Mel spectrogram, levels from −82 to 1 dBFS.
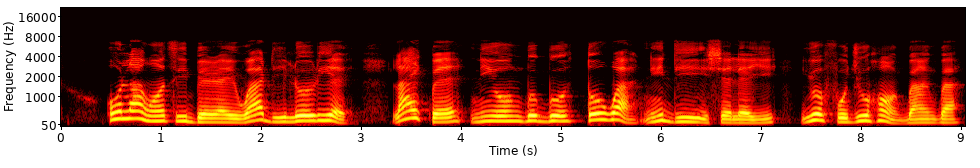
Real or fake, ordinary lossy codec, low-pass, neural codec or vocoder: real; none; 7.2 kHz; none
